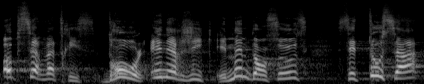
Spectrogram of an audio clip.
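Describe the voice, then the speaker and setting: A man introduces a comedian from the stage in formal announcer style. His voice sits high and moves a lot. The sound carries a long hall reverb from a big theater. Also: sing-song, a little slow, creaky. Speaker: gala announcer. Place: large theater.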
